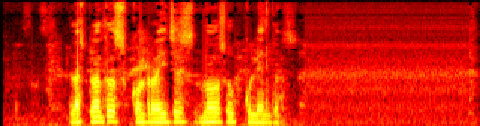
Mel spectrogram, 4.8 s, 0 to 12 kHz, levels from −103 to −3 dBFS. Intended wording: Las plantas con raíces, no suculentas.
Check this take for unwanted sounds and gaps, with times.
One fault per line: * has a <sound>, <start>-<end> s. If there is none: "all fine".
all fine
